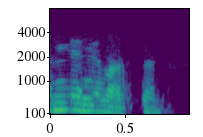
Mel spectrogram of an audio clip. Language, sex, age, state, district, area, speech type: Telugu, female, 60+, Andhra Pradesh, Konaseema, rural, conversation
